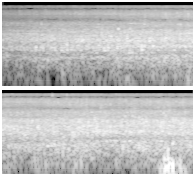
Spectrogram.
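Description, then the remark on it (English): A mountain stream rushes steadily over rocks, a continuous wash of bubbling, splashing water with no voices, holding a fairly even loudness throughout. “Um, we sat there and like watched some of the streams for a little bit.”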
